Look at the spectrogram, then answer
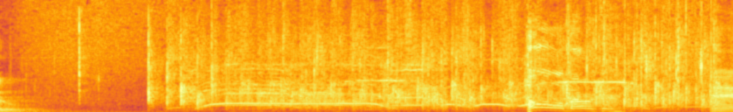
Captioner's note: audience applauds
